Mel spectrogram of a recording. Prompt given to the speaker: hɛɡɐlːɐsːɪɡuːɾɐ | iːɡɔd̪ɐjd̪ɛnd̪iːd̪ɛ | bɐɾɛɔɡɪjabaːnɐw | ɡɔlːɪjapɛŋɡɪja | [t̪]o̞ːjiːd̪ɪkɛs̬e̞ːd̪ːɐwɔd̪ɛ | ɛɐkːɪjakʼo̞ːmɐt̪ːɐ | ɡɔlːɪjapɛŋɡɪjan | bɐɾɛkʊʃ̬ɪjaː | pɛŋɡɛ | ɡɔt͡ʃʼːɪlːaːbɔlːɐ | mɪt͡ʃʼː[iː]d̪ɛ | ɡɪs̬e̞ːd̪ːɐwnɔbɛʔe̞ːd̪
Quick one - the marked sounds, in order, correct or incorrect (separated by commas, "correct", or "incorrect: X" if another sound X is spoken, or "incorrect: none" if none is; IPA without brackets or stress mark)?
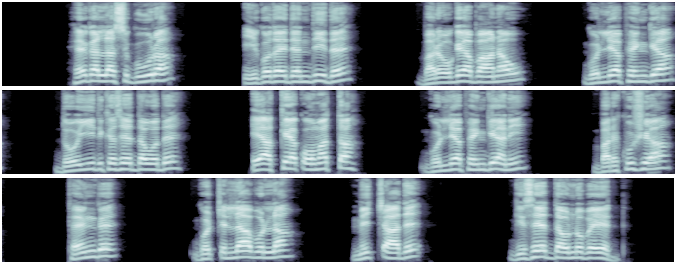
incorrect: d̪, incorrect: aː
